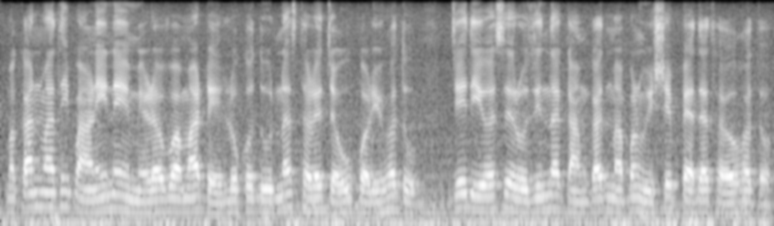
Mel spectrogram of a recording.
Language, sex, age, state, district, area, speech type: Gujarati, male, 18-30, Gujarat, Kheda, rural, spontaneous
